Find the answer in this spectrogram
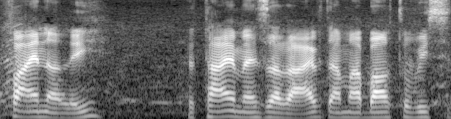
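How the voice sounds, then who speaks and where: Noticeable background noise accompanies a man's voice. He speaks at medium pitch with fairly even intonation. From Italy. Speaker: travel and spirituality vlogger. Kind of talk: travel vlog narration. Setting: outdoors in a Himalayan village.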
